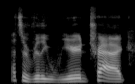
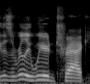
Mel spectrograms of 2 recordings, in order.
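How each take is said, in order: First: Said in the usual way. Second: Pitched well up, mimicking the amazement; retelling a friend's amazed verdict on a record, in a high voice; mock-amazed repeat. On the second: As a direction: echo him in a high marvelling voice.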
